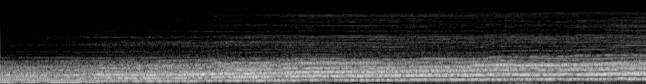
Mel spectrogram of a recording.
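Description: A group of adult voices sustaining a vowel together as a vocal warm-up exercise. The pitch steps up to a higher note about a second in and again about three seconds in.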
